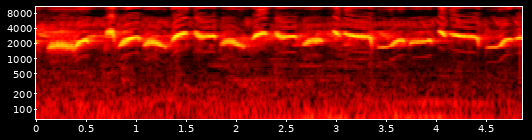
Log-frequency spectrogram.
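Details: Wambi lure song to provoke other birds of its kind. Clear whistled notes, each a short rising or curling slur, follow one another at a steady, brisk pace.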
